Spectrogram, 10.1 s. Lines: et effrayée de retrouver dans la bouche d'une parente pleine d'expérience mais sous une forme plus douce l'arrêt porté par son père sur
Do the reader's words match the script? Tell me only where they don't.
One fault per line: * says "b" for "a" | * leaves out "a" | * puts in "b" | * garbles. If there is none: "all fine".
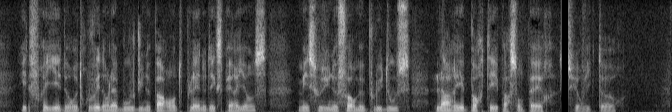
all fine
